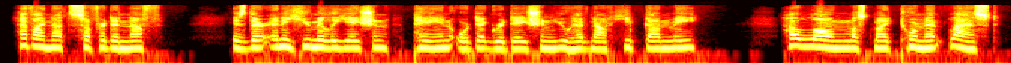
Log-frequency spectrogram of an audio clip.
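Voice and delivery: high, despairing plea; a young woman worn down by torment; pleading girl. A narrator's reading. Captive girl begging her tormentor, high and despairing.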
